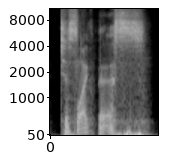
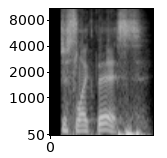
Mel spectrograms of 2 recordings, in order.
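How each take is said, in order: First: Dropped low, put-on tough-guy voice; worst Liam Neeson impression. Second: Said in the usual way. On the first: Shown as a demonstration. Showing off accents to Jimmy boy, low put-on voice. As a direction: sink into a low movie-threat voice. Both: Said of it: "I can do accents, too".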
